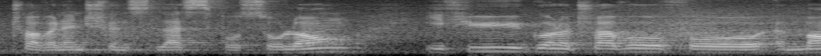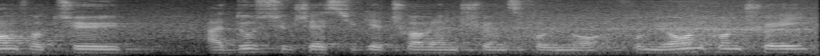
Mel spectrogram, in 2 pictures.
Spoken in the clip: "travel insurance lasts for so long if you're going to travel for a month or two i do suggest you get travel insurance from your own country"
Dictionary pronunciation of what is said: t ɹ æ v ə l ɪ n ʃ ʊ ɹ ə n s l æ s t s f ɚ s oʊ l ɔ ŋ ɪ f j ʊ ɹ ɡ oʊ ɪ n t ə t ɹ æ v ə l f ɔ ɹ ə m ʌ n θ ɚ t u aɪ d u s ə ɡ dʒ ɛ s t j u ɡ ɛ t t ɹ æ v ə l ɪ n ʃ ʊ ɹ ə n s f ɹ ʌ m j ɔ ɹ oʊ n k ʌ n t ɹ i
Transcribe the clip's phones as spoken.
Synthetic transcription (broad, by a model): t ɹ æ v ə l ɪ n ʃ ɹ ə n s l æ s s f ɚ s oʊ l ɔ ŋ ɪ f j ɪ ɡ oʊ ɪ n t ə t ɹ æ v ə l f ɔ ɹ ə m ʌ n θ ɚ t u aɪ d u s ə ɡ ʃ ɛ s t j u ɡ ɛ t t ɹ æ v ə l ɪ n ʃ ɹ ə n s f ɹ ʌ m j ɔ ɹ oʊ n k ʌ n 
